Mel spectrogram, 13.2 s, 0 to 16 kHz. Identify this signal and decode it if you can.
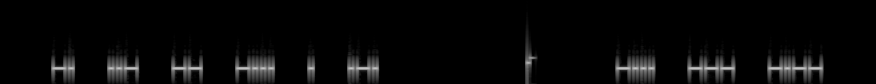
Morse code, heard as a keyed tone, about 20 wpm, spaced as for 11 wpm, 700 Hz. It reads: NUMBER BOY
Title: 3x Character Spacing - Top 200 Words - 20wpm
